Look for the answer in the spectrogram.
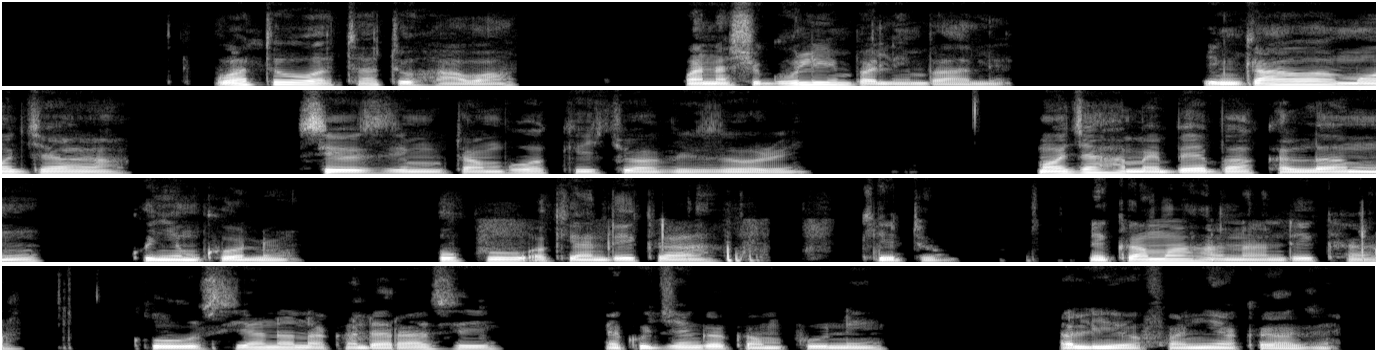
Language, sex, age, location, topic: Swahili, male, 25-35, Kisumu, government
